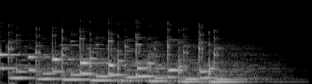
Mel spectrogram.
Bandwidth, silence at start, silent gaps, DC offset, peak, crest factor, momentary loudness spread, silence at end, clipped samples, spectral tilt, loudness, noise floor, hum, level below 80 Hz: 8.8 kHz; 0 s; none; under 0.1%; -10 dBFS; 16 dB; 8 LU; 0.5 s; under 0.1%; -7.5 dB/octave; -24 LUFS; -52 dBFS; none; -52 dBFS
